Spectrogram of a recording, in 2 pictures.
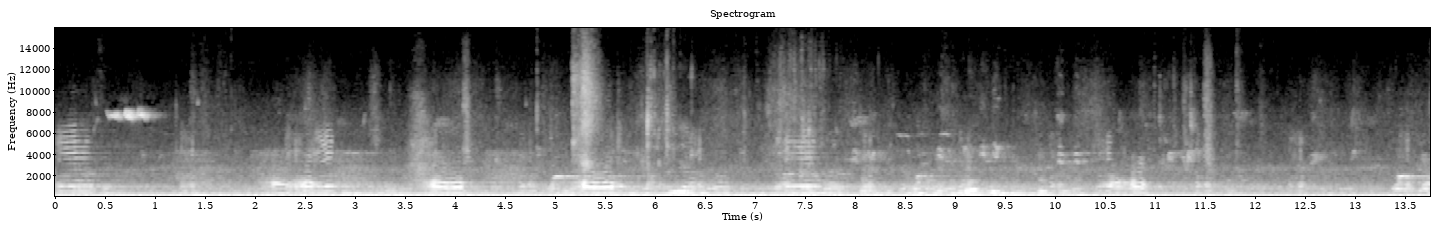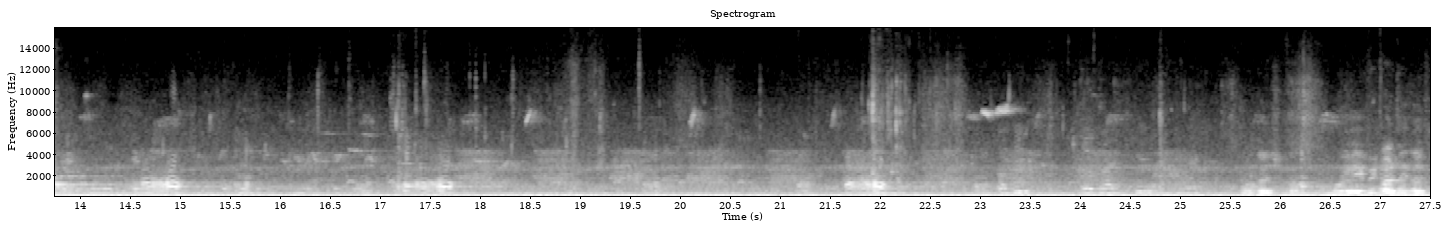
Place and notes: Recording at a pond in a neighborhood park. The area is surrounded by traffic, which bleeds heavily into the recording. Birds are heard throughout. There were lots of geese, especially towards the end of the recording. There are frogs off to the right, but they're difficult to hear due to being masked by louder sounds. A group of people walked down to the gazebo next to the recorder around halfway through the session.
The recording audibly clipped a couple times when the geese started calling right in front of the recording rig. This was captured with a low cut in order to remove some of the traffic rumble.
[Tascam Dr-100mkiii & Primo EM-272 Omni mics]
